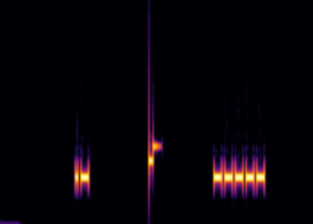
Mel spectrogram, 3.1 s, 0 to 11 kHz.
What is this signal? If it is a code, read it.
Morse code, heard as a keyed tone, about 46 wpm, 700 Hz. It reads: A 0
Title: Single Letter-Number - Rapid-Fire 45wpm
